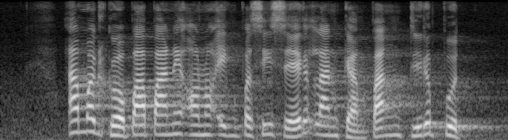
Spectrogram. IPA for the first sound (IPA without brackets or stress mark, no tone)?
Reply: ʔ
